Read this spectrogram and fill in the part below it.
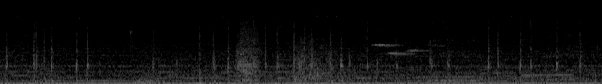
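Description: Hooves of a horse clip-clop steadily in The Witcher video game, a continuous rhythmic trotting carried under game ambience from start to finish.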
